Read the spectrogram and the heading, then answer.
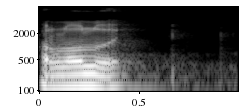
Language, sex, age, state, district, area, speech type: Assamese, male, 30-45, Assam, Darrang, rural, read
